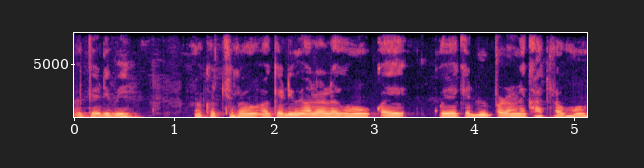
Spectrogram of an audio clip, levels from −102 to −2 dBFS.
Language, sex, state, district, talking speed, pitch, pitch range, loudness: Garhwali, male, Uttarakhand, Tehri Garhwal, 165 wpm, 120 Hz, 120-125 Hz, -21 LUFS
